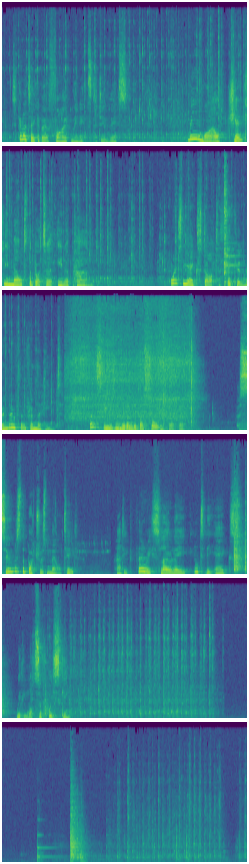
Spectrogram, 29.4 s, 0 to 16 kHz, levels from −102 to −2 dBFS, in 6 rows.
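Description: Nothing in this audio stood out as a technical problem on listening.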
